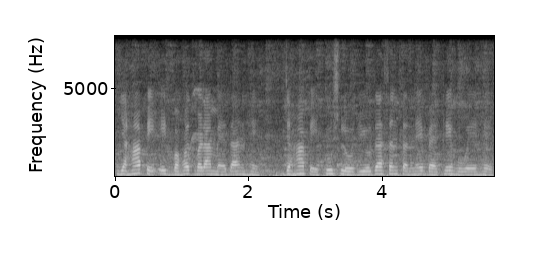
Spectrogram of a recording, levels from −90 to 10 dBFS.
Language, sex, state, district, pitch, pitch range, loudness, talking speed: Hindi, female, Maharashtra, Mumbai Suburban, 180 Hz, 170-195 Hz, -17 LUFS, 170 wpm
